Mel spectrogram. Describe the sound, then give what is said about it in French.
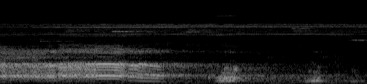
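A howler monkey's alarm call in the Amazon rainforest, interrupting the family's chorus: a loud, deep, droning roar lasting over a second, then two short gruff barks, all over a steady high insect buzz. “Ce chorus est soudain interrompu par un cri d'alarme.”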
